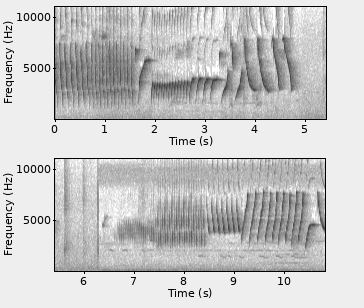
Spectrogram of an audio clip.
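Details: Canary training song with long, ornate phrasing: bright trills and swooping whistles, a near-silent gap, then buzzy and rolling trills return over a faint low hum.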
